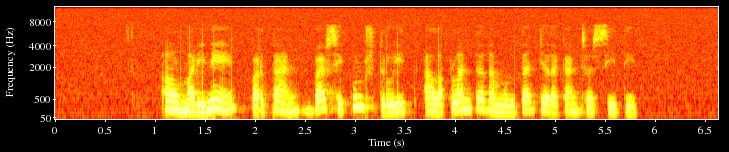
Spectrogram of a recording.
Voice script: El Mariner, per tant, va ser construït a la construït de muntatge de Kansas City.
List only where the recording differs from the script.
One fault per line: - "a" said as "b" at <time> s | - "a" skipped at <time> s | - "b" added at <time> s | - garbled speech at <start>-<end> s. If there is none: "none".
- "construït" said as "planta" at 4.0 s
